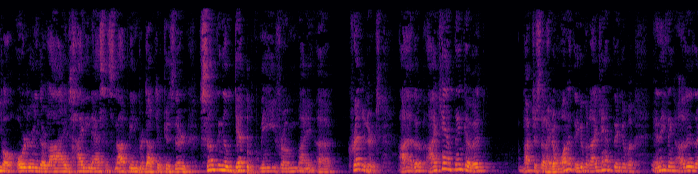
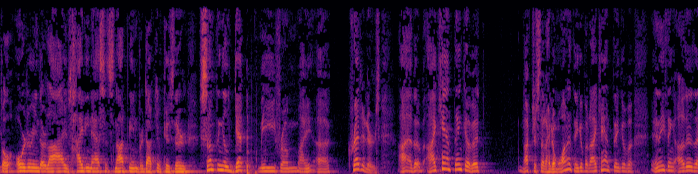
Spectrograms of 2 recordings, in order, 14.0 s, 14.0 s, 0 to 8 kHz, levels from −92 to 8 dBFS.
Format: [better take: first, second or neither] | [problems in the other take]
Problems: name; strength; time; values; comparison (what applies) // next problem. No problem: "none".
second | room echo; dies away in 0.7 s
